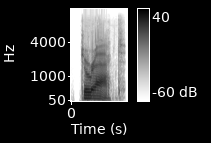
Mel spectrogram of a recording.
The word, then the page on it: direct: American English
